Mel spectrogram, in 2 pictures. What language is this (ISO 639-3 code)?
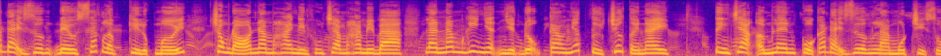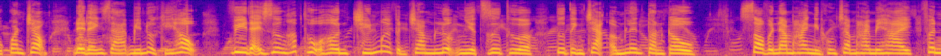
vie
